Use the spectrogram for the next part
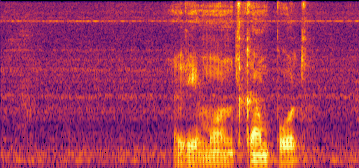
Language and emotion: Russian, neutral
